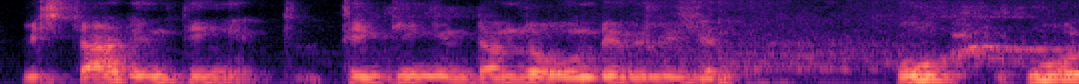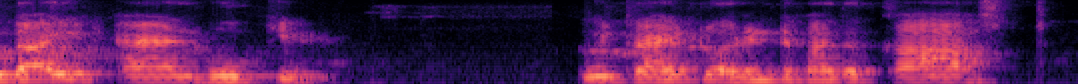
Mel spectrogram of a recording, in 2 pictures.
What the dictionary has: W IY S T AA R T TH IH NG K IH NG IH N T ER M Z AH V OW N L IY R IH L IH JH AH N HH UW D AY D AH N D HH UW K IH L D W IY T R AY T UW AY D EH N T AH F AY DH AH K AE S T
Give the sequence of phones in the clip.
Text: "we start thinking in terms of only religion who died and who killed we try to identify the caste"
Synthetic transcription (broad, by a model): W IY S T AA R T T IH NG K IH NG IH N T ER M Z AH V OW N L IY R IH L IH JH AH N HH UW D AY D AH N D HH UW K IH L D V IY T R AY T UW AY D EH N T AH F AY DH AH K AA S T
